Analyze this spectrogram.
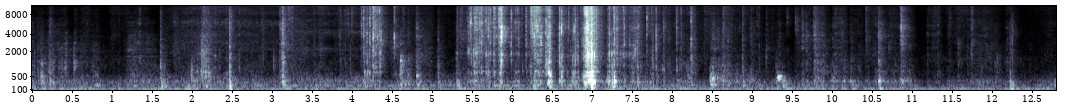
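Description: A foil trading-card pack crinkling and being torn open by hand, with a cluster of loud tearing crackles in the middle, amid scattered lighter rustles of the wrapper and cards.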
